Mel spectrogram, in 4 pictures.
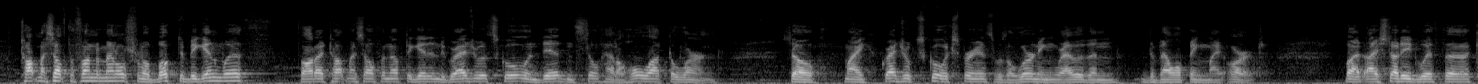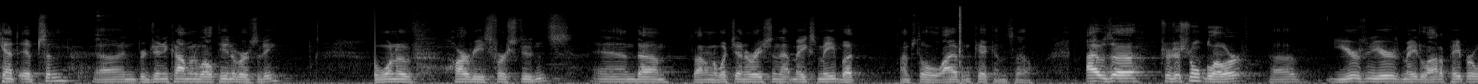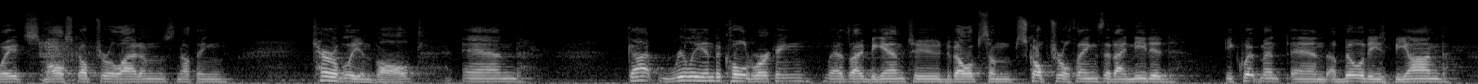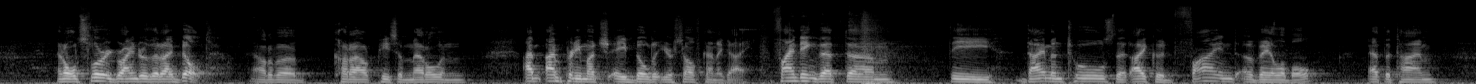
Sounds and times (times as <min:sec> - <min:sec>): Speech: 0:00.2 - 0:07.2, 0:07.8 - 0:12.7, 0:13.4 - 0:17.7, 0:18.6 - 0:31.9, 0:32.7 - 0:35.0, 0:35.8 - 0:58.8.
